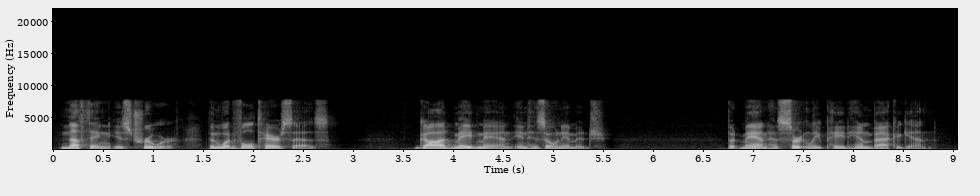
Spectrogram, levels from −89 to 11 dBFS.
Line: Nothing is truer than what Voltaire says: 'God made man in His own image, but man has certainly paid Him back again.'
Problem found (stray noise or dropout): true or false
false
